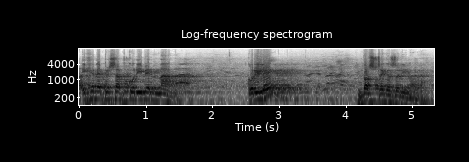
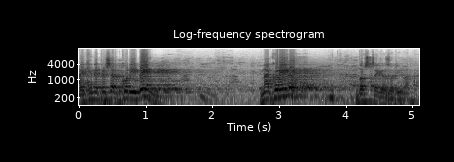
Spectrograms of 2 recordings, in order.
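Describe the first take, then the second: First: The pause comes right after 'না'. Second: The pause comes right before 'না'.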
